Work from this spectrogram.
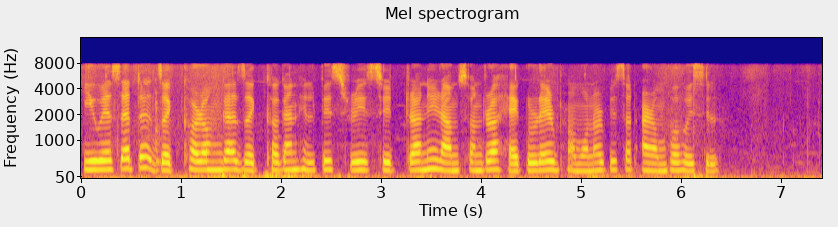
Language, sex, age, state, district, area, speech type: Assamese, female, 18-30, Assam, Dhemaji, rural, read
